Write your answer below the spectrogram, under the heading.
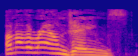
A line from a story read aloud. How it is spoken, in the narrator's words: From across the room, the bartender called out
